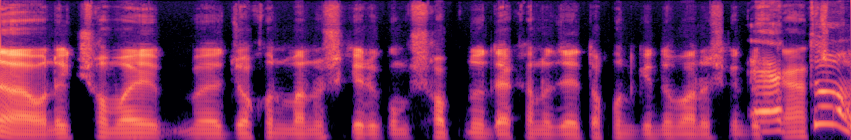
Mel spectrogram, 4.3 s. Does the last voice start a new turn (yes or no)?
yes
